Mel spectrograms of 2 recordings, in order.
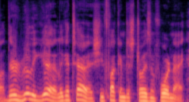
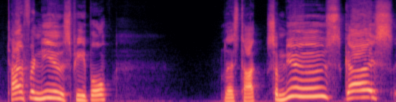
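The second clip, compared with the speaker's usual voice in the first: high, drawn-out segment intro; news segment call-out; 9 semitones higher, much slower than usual. Pretend. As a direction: announce it in a playful high sing-out. Hosts announcing the news segment.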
